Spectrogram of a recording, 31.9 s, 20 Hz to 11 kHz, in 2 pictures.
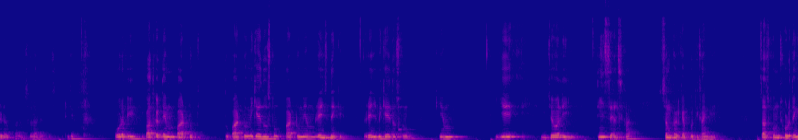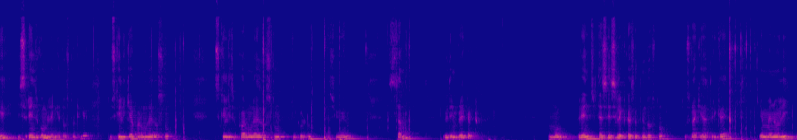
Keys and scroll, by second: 19.4 Delete, 21.2-22.7 typing, 23.9 typing, 30.5 BackSpace, 30.7 BackSpace.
